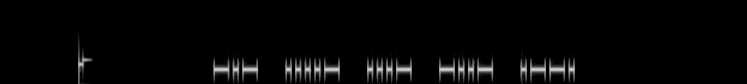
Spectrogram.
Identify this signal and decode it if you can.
Morse code, heard as a keyed tone, about 25 wpm, spaced as for 18 wpm, 700 Hz. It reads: K4VXP
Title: USA Call Signs - 5 Characters - 2x Character Spacing - 25wpm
